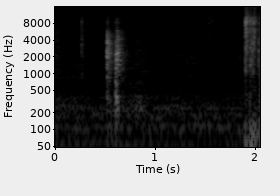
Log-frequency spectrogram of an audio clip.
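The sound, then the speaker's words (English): African tarot cards are handled and shuffled in two short bursts of papery rustling and crackling, quiet and separated by a near-silent pause. “So let's see what's going on here. Let's get some cards.”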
